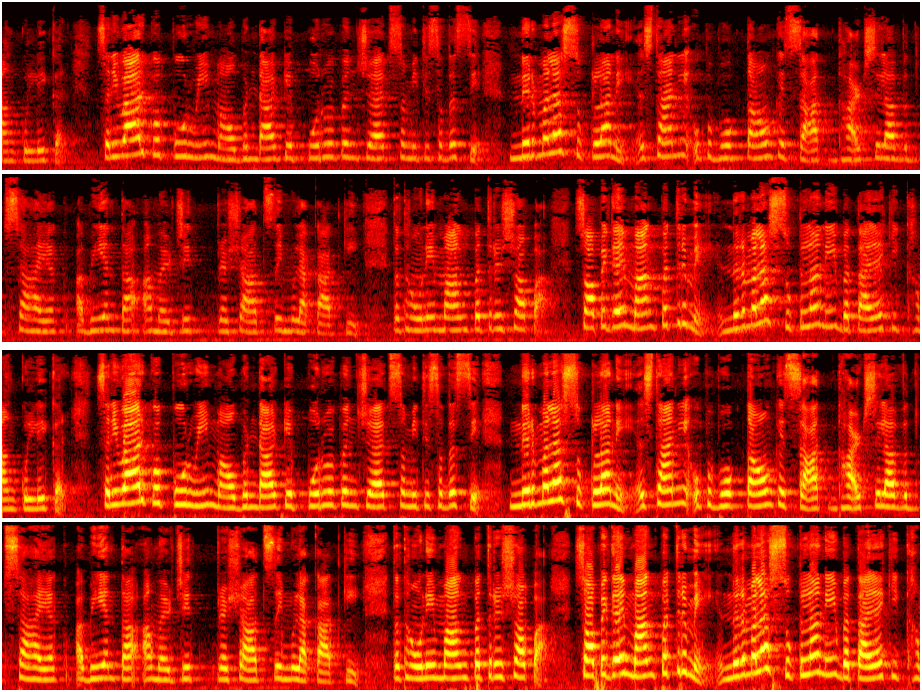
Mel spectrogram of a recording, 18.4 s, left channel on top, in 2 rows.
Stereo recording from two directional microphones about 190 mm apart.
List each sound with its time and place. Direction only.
0.0 s a woman's voice: 45° right (ahead or behind)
